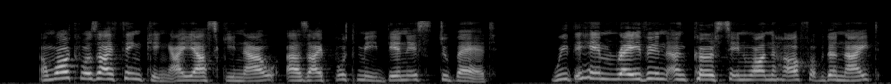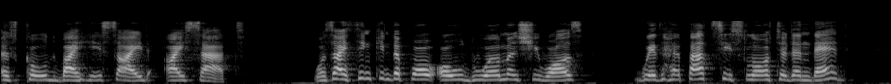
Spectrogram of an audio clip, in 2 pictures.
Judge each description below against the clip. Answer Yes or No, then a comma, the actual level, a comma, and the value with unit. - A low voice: No, high, 210 Hz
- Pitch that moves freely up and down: No, average, 3.5 semitones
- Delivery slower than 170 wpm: Yes, average, 160 wpm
